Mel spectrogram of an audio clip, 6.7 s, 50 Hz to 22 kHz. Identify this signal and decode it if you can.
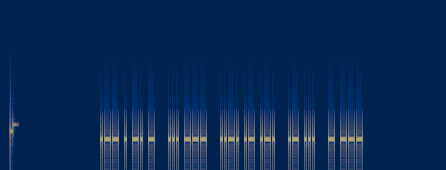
Morse code, heard as a keyed tone, about 40 wpm, 700 Hz. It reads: WENT SO FAR AS TO
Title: Sets of 5 Words Encore 40wpm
